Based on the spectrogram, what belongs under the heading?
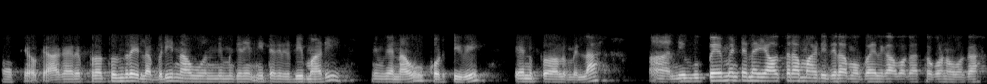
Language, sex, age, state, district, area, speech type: Kannada, male, 30-45, Karnataka, Chikkaballapur, rural, conversation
